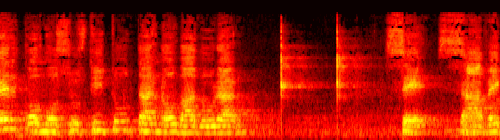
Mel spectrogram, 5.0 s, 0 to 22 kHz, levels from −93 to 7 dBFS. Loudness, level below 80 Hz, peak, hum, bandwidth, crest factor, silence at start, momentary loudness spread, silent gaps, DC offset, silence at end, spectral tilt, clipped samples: -24 LUFS; -60 dBFS; -4 dBFS; none; 15.5 kHz; 20 dB; 0 s; 11 LU; none; under 0.1%; 0 s; -4 dB/octave; under 0.1%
